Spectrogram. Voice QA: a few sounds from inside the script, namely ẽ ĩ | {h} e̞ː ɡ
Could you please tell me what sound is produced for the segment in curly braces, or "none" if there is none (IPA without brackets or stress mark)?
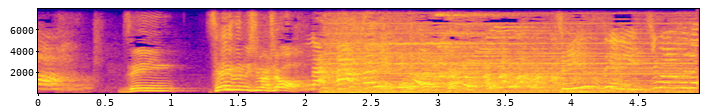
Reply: s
